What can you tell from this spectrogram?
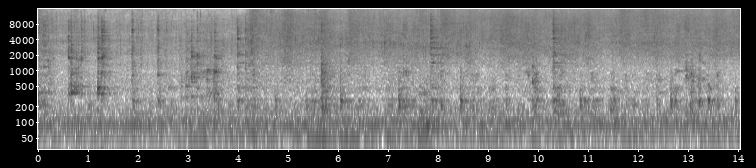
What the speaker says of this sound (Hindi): अब मैं इसमें आलू डालूंगी।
